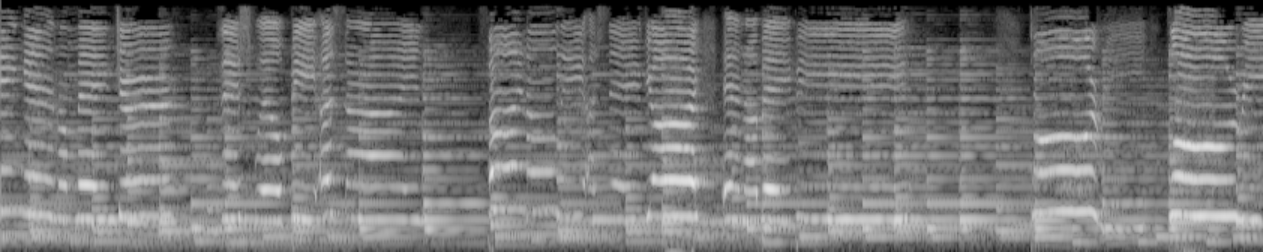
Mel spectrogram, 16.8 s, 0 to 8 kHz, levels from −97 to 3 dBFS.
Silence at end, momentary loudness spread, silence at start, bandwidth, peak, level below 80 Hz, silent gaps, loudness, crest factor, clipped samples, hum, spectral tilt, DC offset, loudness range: 0 s; 14 LU; 0 s; 7.6 kHz; -2 dBFS; -58 dBFS; none; -17 LUFS; 14 dB; under 0.1%; none; -3.5 dB/octave; under 0.1%; 6 LU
